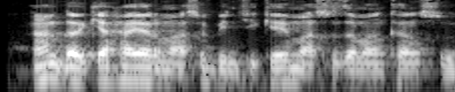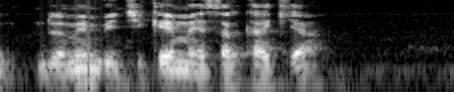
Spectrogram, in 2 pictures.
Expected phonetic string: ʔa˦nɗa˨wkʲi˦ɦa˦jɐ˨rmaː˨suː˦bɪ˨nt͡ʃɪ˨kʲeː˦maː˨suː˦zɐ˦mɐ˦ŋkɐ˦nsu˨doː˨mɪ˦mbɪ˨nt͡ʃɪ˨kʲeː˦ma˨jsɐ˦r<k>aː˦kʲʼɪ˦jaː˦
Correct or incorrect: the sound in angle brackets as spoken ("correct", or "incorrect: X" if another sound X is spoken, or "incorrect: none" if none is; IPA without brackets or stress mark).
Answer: correct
